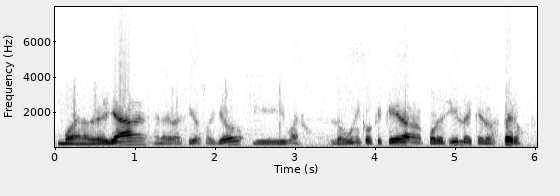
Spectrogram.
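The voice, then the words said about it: Strong San Juan Argentine accent. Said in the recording (Spanish): “acento autóctono, el acento acentuado de la provincia de San Juan”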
